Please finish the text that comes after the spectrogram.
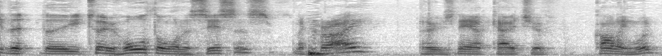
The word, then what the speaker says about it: McRae: How do you pronounce it? McRae.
